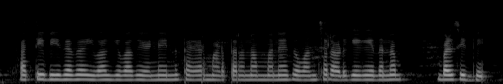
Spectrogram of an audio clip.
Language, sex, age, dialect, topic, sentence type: Kannada, female, 51-55, Central, agriculture, statement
